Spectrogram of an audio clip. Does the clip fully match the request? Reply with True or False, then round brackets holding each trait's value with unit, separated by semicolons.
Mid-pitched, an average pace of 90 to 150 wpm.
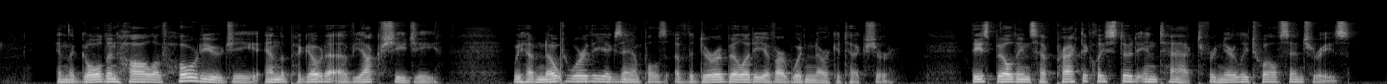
False (115 Hz; 140 wpm)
